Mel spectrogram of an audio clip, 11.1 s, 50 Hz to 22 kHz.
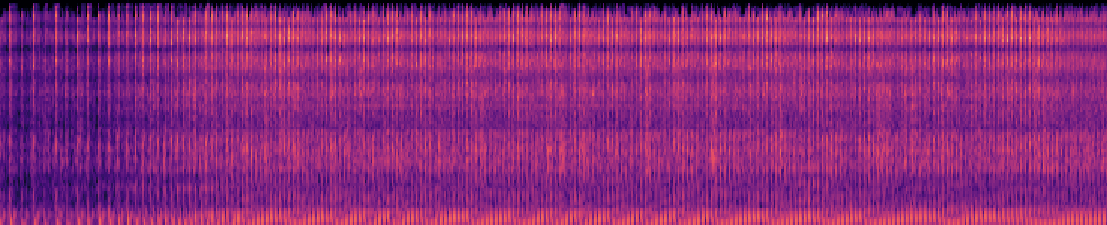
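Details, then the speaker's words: Maytag 72 twin-cylinder engine driving a power hacksaw, pulley changed from 4 to 5 in, one cylinder more worn, was flooded: slow uneven firing picks up to a fast, steady beat; idle speed too high, adjustable via plug screw. "flooded still running a little fast but if you take out that plug right there you can put a screwdriver down in there and there's a plug that you can turn and that changes the RPM"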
